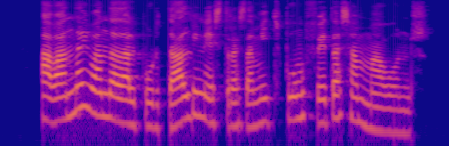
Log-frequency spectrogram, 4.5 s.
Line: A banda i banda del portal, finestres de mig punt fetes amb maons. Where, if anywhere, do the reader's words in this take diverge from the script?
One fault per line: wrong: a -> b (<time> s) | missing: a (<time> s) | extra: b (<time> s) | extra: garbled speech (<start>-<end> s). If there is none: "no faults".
no faults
